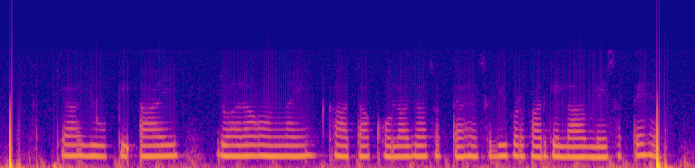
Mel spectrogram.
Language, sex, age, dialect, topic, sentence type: Hindi, female, 18-24, Garhwali, banking, question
